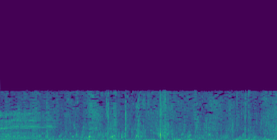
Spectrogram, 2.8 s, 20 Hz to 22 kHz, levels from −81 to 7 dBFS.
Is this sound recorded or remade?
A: recorded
